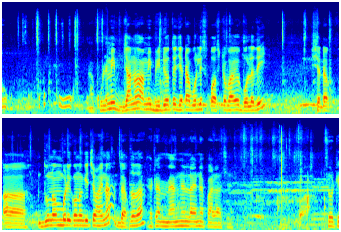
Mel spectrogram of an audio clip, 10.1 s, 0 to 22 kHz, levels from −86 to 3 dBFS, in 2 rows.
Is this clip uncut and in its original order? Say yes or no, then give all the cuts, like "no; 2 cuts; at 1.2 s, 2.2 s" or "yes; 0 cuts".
no; 2 cuts; at 1.6 s, 7.0 s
